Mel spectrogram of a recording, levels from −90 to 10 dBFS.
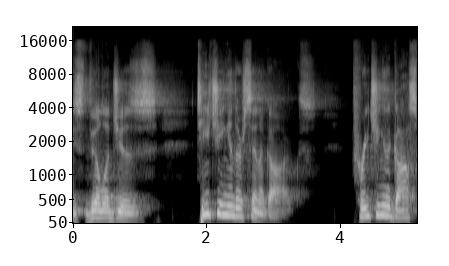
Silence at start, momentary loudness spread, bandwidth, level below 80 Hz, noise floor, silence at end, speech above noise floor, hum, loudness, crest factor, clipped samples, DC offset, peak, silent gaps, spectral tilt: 0 s; 16 LU; 16 kHz; -50 dBFS; -62 dBFS; 0 s; 41 dB; none; -21 LUFS; 12 dB; under 0.1%; under 0.1%; -10 dBFS; none; -4 dB/octave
